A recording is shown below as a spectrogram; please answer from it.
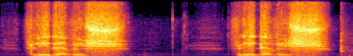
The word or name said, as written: fleederwisch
